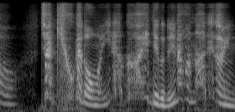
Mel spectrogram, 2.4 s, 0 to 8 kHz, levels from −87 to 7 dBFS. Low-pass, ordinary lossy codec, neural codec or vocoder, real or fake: 7.2 kHz; none; codec, 16 kHz, about 1 kbps, DyCAST, with the encoder's durations; fake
